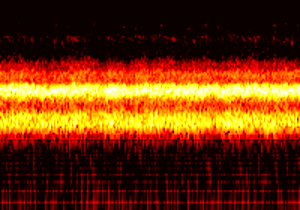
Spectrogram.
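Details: Singing frogs form a thick, even chorus, countless overlapping pulsed trills merging into one constant shimmer without pauses.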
